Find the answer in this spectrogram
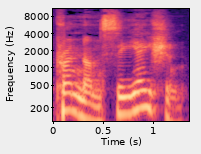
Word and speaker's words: pronunciation: In English, the word pronunciation contains five syllables. Pronunciation.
